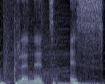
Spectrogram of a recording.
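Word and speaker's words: Planetes: Ou Planète S, comme il souhaite qu'on le prononce.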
